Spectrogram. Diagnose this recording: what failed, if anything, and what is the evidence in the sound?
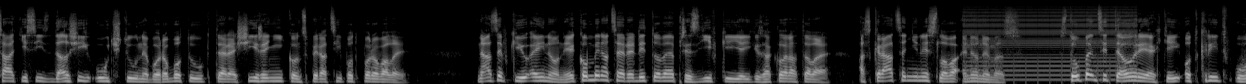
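A hard, raspy buzz cuts in at 9.63 s, right after "zakladatele a zkráceniny slova", and holds steady until 11.37 s, sitting about 13 dB below the speech. It is a GSM phone buzz at about 217 Hz with a dense stack of harmonics, unrelated to the speech. The fault is in the analogue wiring: a nearby 2G handset on a call transmitted in regular bursts, and the audio circuitry rectified those radio pulses into the signal path.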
